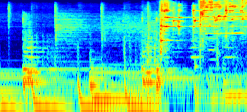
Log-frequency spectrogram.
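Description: Background music with a repeating bass line; near the end, a bright, ringing crash of glass breaking comes in over it.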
